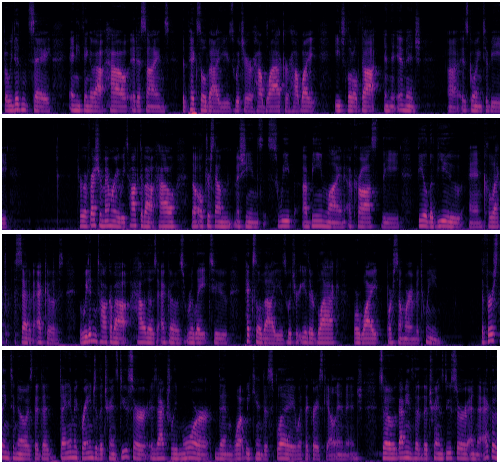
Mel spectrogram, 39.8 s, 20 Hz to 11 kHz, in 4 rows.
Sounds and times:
Speech: 0.0 - 10.2, 11.5 - 28.8, 29.5 - 39.7.

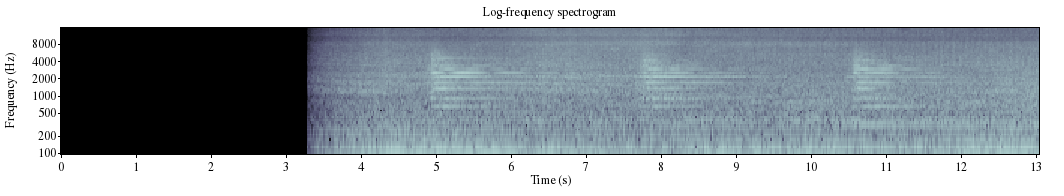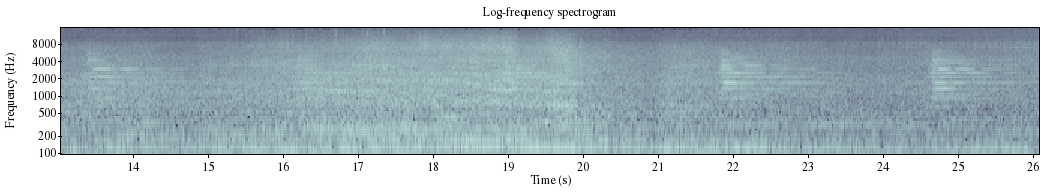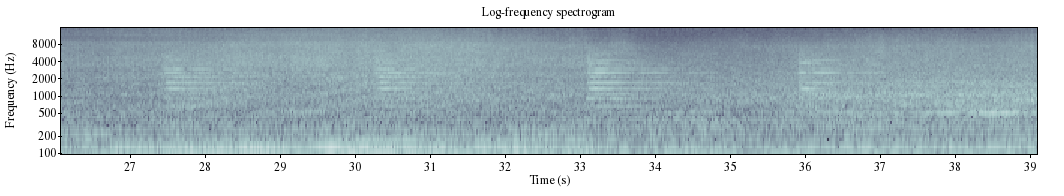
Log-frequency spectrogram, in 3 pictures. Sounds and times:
Car: 3.3 - 39.1.

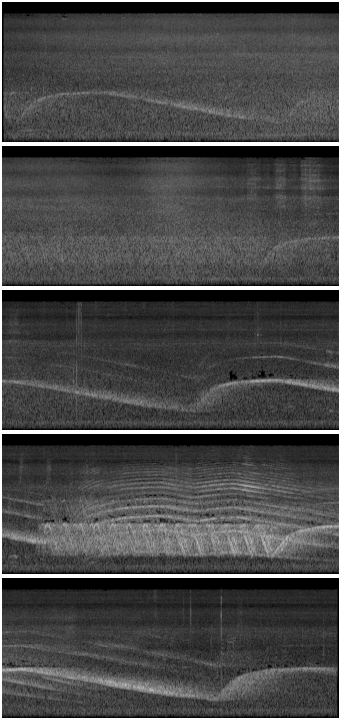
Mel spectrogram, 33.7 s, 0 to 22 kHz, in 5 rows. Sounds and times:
Fire engine, fire truck (siren): 0.0 - 33.7.

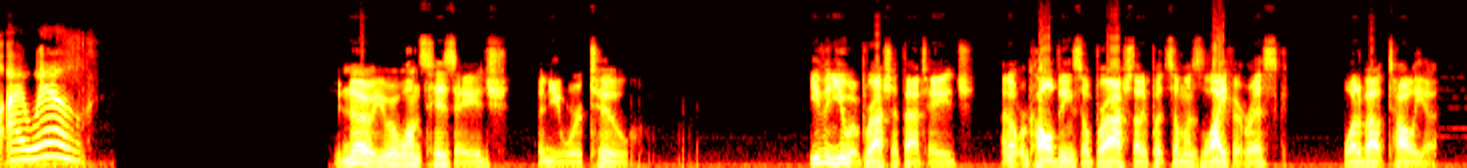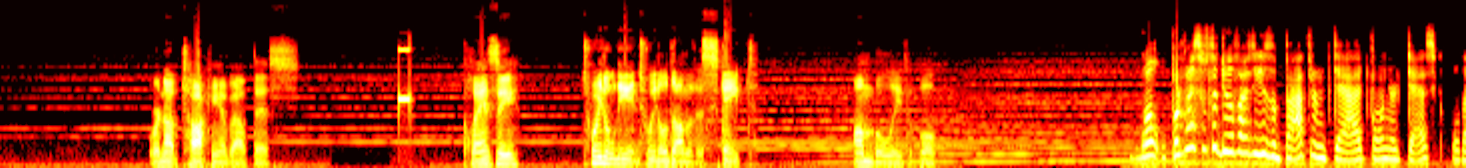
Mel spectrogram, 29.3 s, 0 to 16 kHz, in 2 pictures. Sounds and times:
Speech: 0.0 - 0.8, 3.4 - 6.4, 8.1 - 12.9, 13.5 - 14.4, 16.2 - 17.6, 19.3 - 19.8, 20.5 - 22.2, 23.2 - 24.0, 26.0 - 29.3.

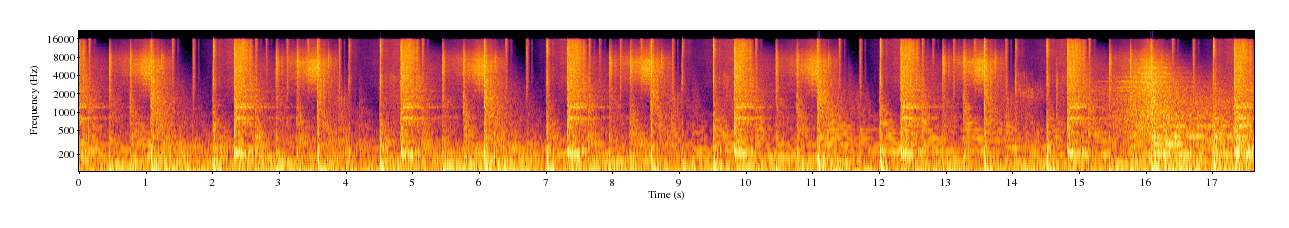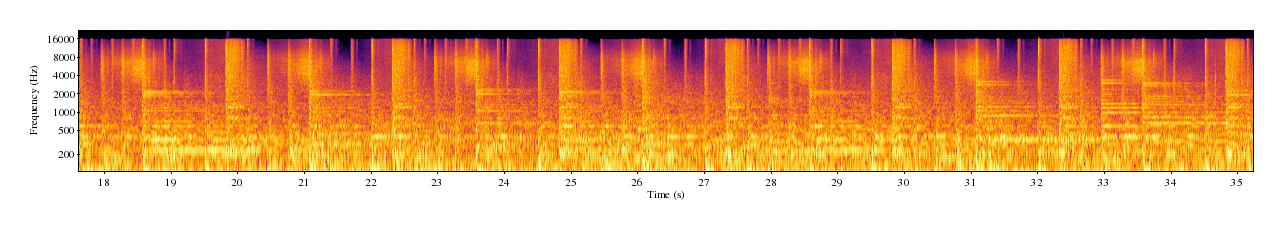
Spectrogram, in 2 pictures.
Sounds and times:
Music: 0.0 - 35.2.

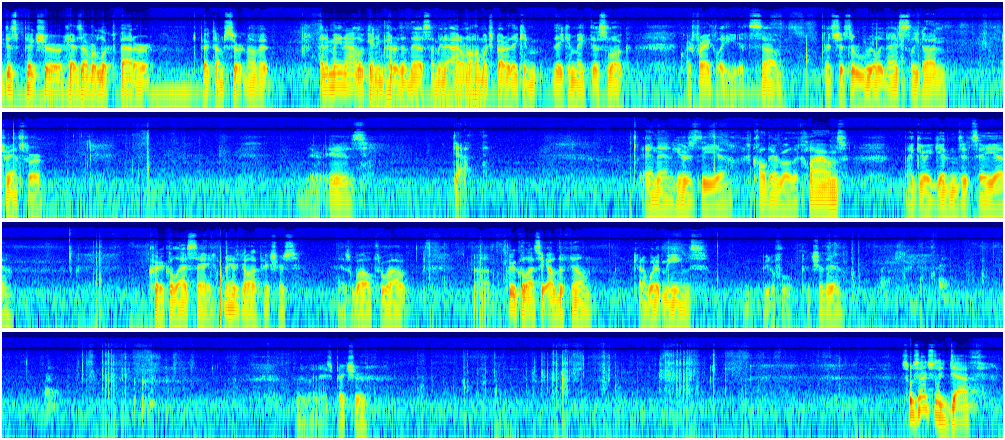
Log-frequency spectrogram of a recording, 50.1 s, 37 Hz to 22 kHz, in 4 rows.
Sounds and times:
Speech: 0.0 - 1.9, 2.5 - 3.4, 4.0 - 7.8, 8.5 - 11.8, 12.5 - 13.1, 16.2 - 17.2, 18.1 - 18.6, 20.4 - 23.1, 23.8 - 25.2, 26.9 - 30.1, 30.9 - 33.9, 34.5 - 35.6, 41.2 - 42.2, 48.8 - 49.9.

